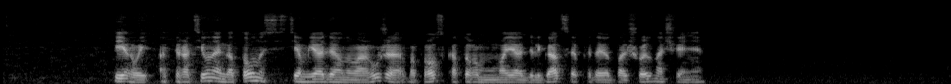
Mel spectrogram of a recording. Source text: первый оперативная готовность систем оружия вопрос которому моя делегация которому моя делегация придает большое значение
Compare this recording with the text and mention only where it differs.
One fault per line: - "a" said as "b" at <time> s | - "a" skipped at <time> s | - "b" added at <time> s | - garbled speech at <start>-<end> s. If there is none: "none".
- "ядерного" added at 3.1 s
- "которому моя делегация" skipped at 5.8 s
